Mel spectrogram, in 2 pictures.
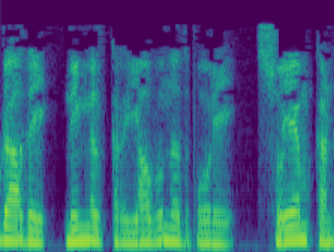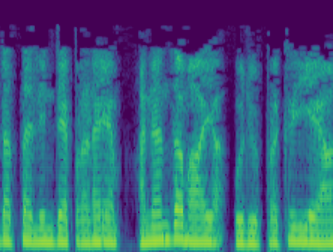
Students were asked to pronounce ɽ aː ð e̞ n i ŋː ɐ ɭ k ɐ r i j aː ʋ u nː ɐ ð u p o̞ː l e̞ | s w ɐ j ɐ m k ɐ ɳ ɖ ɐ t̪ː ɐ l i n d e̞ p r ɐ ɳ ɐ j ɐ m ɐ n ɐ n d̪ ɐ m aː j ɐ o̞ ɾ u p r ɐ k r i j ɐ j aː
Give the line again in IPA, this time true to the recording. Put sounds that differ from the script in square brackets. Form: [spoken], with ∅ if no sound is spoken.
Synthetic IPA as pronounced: ɽ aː ð e̞ n i ŋː ɐ ɭ k ɐ r i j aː ʋ u nː ɐ ð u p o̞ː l e̞ | s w ɐ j ɐ m k ɐ ɳ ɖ ɐ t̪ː ɐ l i n d e̞ p r ɐ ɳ ɐ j ɐ m ɐ n ɐ n d̪ ɐ m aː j ɐ o̞ ɾ u p r ɐ k r i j ɐ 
